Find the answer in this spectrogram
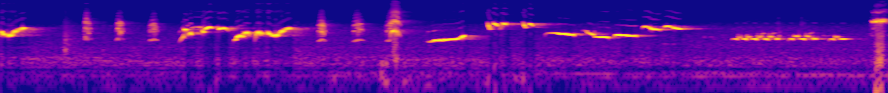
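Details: Magpie-robin in full, vigorous song, mixing sharp clicks and chips with fluty whistled notes that rise and fall, varied warbling phrases, and a short rapid trill near the end, delivered almost without pause.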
